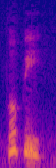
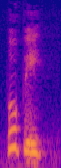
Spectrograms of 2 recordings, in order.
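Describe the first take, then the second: First: Quiet demo word. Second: High poopy for the bird; demo word for bird. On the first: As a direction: say Poopy softly for her to copy. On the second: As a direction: say Poopy high so she copies. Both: Shown as a demonstration. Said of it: "can you say poopy".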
